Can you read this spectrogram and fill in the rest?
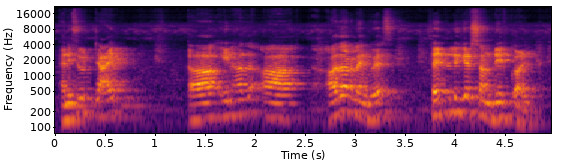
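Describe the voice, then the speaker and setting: A man from India with an Indian accent and Hindi as his first language, giving an explanatory English lesson as a teacher, with halting, repetitive phrasing. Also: on the high side, pushed and bright. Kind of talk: spoken lesson, explanatory talk. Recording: echoey, roomy sound.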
